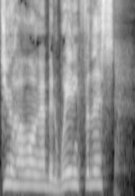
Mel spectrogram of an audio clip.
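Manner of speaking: furious, high, angry in-your-face yelling. Recounting a man who got in his face: imitating an angry yell. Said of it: "got in my face and started yelling".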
